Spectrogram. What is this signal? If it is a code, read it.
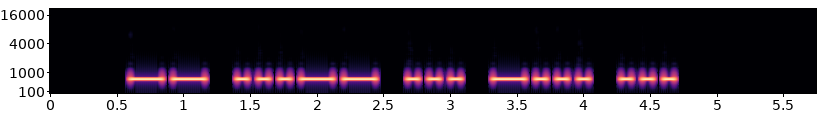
Morse code, heard as a keyed tone, about 15 wpm, 700 Hz. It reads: M3SBS
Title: DXCC-100 Call Signs - 5 Characters - 15wpm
